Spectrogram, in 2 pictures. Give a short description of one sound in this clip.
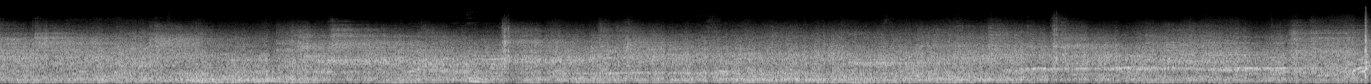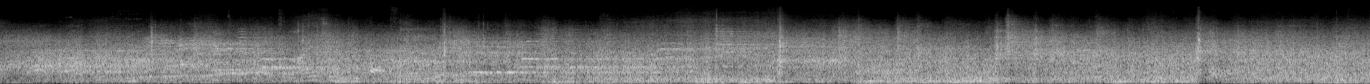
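Spectators talk and shout in an echoing arena.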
